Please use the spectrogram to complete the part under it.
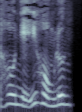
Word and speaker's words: Hồ Lộ: Hồ Lộ phủ này, chữ Hồ Lộ, vốn nên đọc là Hô Nhĩ Hồn Luân. Đây là phiên âm, có nghĩa là người Hồ, một đường vừa là phiên âm vừa là dịch nghĩa, coi như là tinh nhã đạt.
